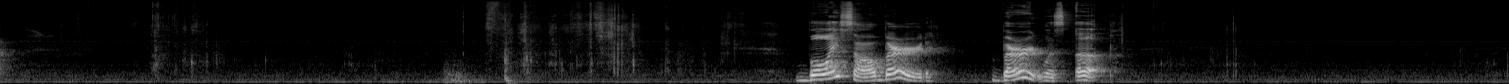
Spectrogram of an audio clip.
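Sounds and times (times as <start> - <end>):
book pages rustling: 0.8 - 7.4, 11.4 - 12.5.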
